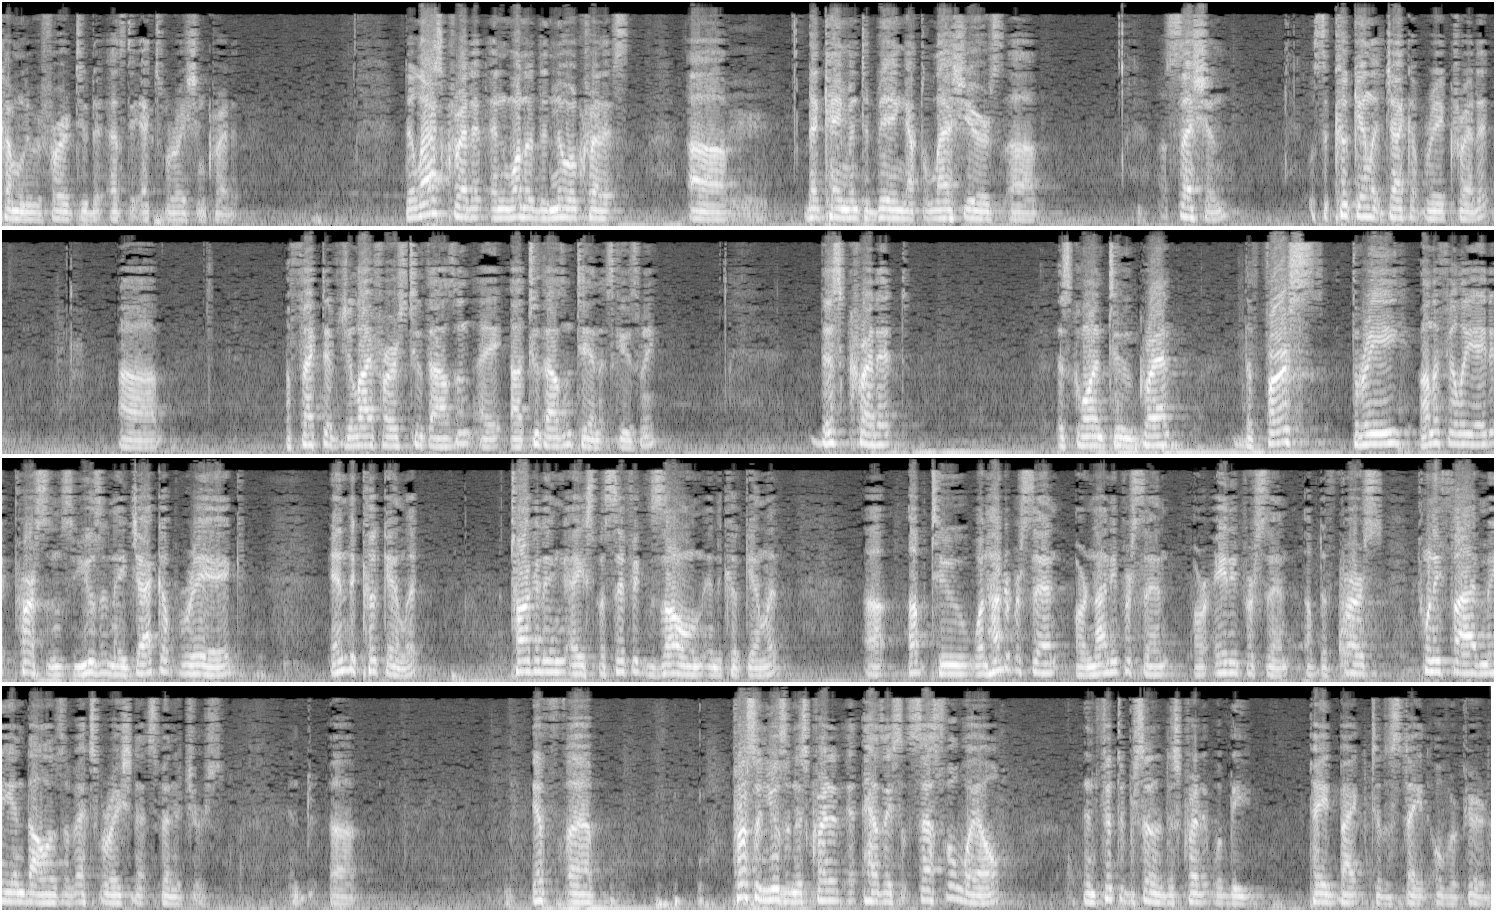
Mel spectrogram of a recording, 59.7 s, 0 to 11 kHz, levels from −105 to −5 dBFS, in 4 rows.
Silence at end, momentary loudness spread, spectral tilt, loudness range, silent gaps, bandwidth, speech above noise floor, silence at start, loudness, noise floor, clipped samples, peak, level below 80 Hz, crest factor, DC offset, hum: 0 s; 18 LU; -4 dB/octave; 7 LU; none; 11 kHz; 25 dB; 0 s; -10 LUFS; -35 dBFS; 0.4%; 0 dBFS; -30 dBFS; 12 dB; under 0.1%; none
